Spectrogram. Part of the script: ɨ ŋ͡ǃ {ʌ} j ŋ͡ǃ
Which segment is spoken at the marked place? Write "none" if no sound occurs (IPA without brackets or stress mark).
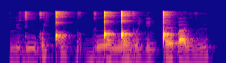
ʌ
